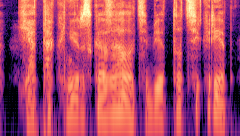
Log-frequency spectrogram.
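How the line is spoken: Muttering. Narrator (Russian): забормотала она

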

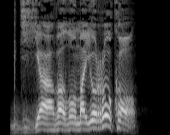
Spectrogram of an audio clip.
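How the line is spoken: Barked. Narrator (Russian): рявкнула она

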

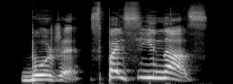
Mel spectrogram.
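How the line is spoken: Loud shout. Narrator (Russian): громко закричал кто-то

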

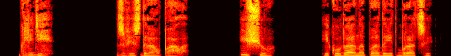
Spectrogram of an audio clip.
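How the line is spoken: Quiet sailor's question. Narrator (Russian): тихо спросил чернявый матрос

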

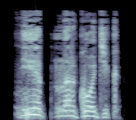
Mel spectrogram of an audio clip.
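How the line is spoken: Hoarse reply. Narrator (Russian): хрипло отозвалась Рагна

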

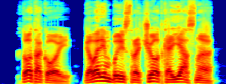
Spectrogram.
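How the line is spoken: Barking command. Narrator (Russian): рявкнул Андрей

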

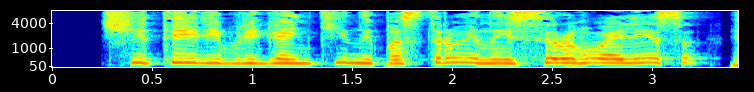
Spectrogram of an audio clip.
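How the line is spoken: Amused snort. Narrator (Russian): Весело фыркнула она

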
